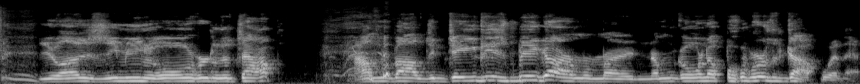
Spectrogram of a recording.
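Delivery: very low, drugged-out, sedated-sounding delivery. Joking about a truck driver who drives to an arm wrestling contest: Sylvester Stallone on Quaaludes. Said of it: "That's Sylvester Stallone on Quaaludes".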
